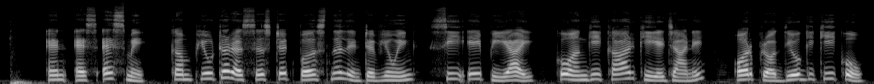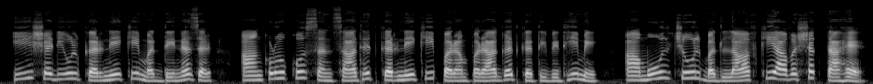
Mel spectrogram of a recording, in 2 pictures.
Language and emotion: Hindi, neutral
